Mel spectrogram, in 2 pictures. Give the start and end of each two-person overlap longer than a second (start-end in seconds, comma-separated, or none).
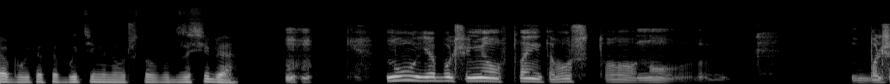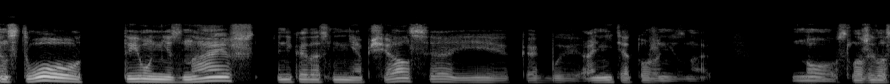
none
